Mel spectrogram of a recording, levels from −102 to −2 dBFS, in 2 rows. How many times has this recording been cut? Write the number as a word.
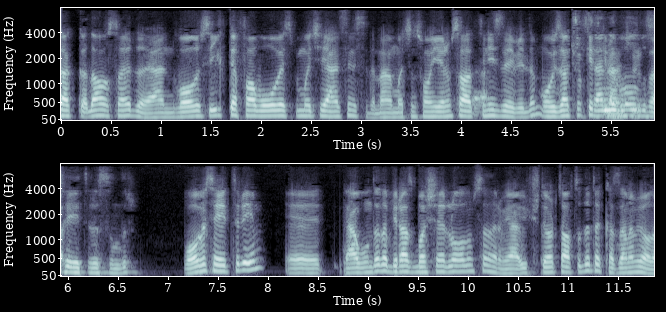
zero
